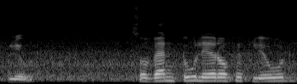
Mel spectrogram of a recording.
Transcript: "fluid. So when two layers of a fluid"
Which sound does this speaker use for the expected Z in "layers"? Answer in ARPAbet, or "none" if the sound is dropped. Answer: none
